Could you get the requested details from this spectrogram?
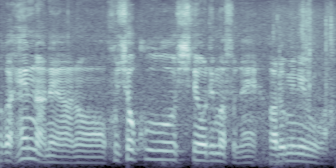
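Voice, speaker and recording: Noticeable background noise runs under the recording. A man speaks at a fairly high pitch. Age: 50s. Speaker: YouTuber. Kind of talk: vlog tutorial. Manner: halting with many fillers. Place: street. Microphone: phone near.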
